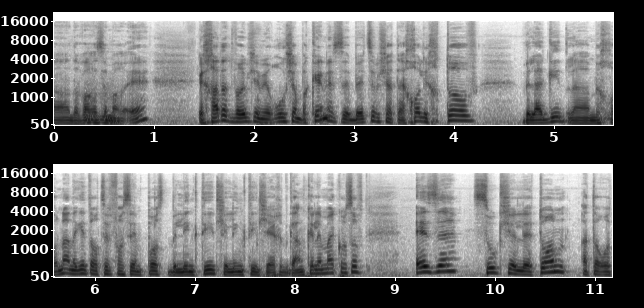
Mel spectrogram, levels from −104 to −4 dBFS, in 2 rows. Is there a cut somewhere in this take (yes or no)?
no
